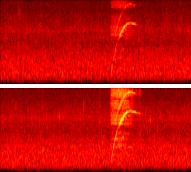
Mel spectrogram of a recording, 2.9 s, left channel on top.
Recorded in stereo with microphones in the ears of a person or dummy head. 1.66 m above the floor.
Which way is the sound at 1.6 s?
60° right (ahead or behind).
